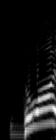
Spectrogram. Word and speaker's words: द्व: द्वअ इसको पढ़ते हैं। द्व द्व द्व देखिए तो आधा द व पूरा उच्चारण हो रहा है ना द्व।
